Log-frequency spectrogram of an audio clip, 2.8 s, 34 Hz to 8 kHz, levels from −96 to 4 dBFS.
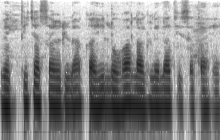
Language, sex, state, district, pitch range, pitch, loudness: Marathi, male, Maharashtra, Pune, 125-130 Hz, 125 Hz, -16 LUFS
